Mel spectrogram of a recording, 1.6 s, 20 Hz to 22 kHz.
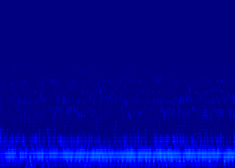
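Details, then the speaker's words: PC running about 1,000 CPU miner instances with fan quiet mode turned off: steady, even whoosh and constant mid-pitched hum, no rattles or wobble; cooling fan spinning fast under load, normal. "And then you can probably hear the fan, because I turn the fan. It's like a fan."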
